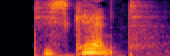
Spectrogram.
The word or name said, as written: diskant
